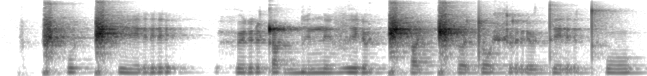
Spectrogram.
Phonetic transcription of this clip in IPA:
ǁʰuǁʰir | hʉrʈɐ ɡ͡bin̪ivi ɾʉǁʰɐǁʰɵ toʃrʉt̪ir t̪ʰu

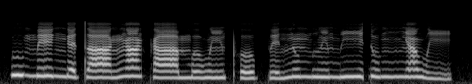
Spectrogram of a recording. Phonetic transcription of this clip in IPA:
u˦˨m eː˦˨ŋ ɛ˨taː˨ ŋã˦ kaː˨mʊ˨wĩ˨pʰo˨ pɪ˨ nũ˦mβĩ˦m iː˦ɗu˦ŋ ɲã˦ wi˨

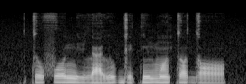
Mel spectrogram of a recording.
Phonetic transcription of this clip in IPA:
to˨fo˧ni˨ la˨lu˧ɡe˨ tĩ˧mɔ̃˧tɔ˧ dɔ˨

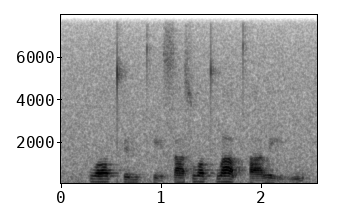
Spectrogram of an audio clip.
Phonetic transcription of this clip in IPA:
pwɔ˥t̪ʰy˧˥nt̪ʰḭ˨˩ sä˧˥swɔ˥˧t̪ʰwä˥˩ t̪ʰä˧˥lḭ˨˩˦n

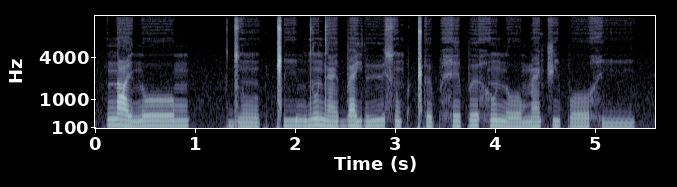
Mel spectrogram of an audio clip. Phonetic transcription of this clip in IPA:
nɑ˦˨e̯noː˦m | d͡zũ˨ | ǁiː˨mdũ˦dæ̃˨e̯ bæ˦˨jɾyː˨˦sũ˨pǁʰø˨p he˦˨pø˦hũ˦ noː˨mæ̃˦t͡ʃi˦˨ poː˨hiː˨

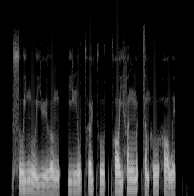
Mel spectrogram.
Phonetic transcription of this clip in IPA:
suː˨˧jŋuː˨˩ jyː˨˩ lʊ˨˩ŋ | jiː˨˥wt̪ʰɵ˧ɥ t̪ʰuː˧t̚t̪ʰɔː˧j fɐ˥ŋmɵ˥t̚t͡sɐ˨˩mhuː˨ hɔː˨˩wɪ˨k̚

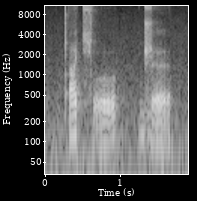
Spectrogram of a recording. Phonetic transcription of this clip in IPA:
qʼə˧˥˧t͡ɕʰo̰˧˥˧ | ɖ͡ʐə̰˥˨

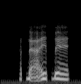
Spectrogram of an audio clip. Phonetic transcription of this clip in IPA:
ɗa̰e̯ɓɛ

